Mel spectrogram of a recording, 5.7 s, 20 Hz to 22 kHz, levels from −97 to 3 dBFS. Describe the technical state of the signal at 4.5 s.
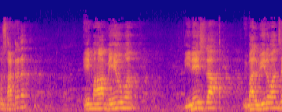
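At 4.5 s the signal is intact, with no dropout, distortion or other fault to be heard.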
